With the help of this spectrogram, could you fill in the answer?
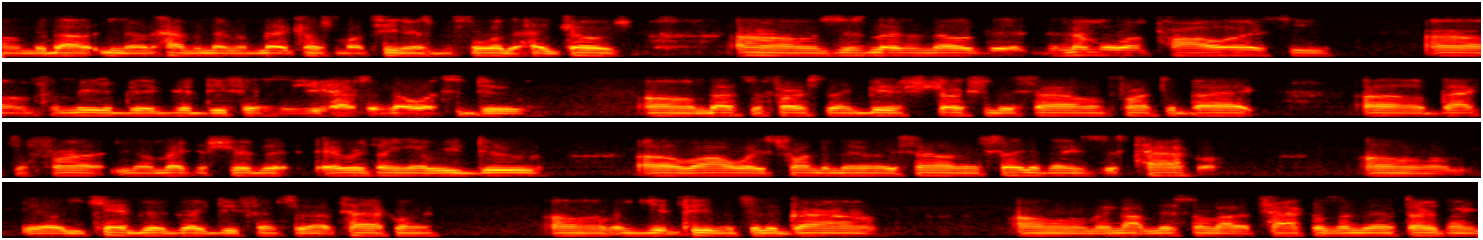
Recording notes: Joined on the Modern Woodmen phone line (37:05).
